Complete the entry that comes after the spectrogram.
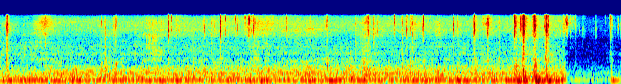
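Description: Rapid keystrokes on a computer keyboard as an expression is entered into graphing software, a steady close patter of clicks that runs several seconds before stopping abruptly near the end.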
